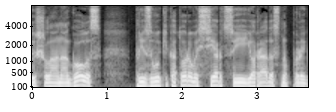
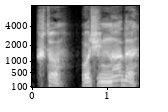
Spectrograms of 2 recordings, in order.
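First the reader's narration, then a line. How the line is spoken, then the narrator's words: Hoarse chuckle over phone. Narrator (Russian): хрипло усмехнулась в ответ трубка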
